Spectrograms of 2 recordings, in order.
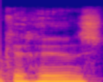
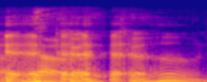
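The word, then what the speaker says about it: Colquhoun: the the gospel and cahon is spelled weird c o l quu yeah uh it that is weird I thought you were saying C weird yeah but no cahun John cahun uh so he's got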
